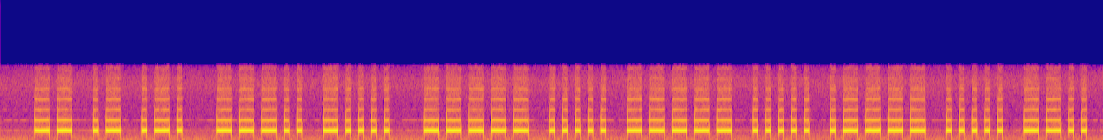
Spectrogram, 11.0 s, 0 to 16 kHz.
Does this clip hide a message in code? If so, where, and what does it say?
Yes: Morse code from 0.3 to 10.9 s, heard as a keyed tone, about 18 wpm, 1170 Hz. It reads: MAR 86 050515Z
